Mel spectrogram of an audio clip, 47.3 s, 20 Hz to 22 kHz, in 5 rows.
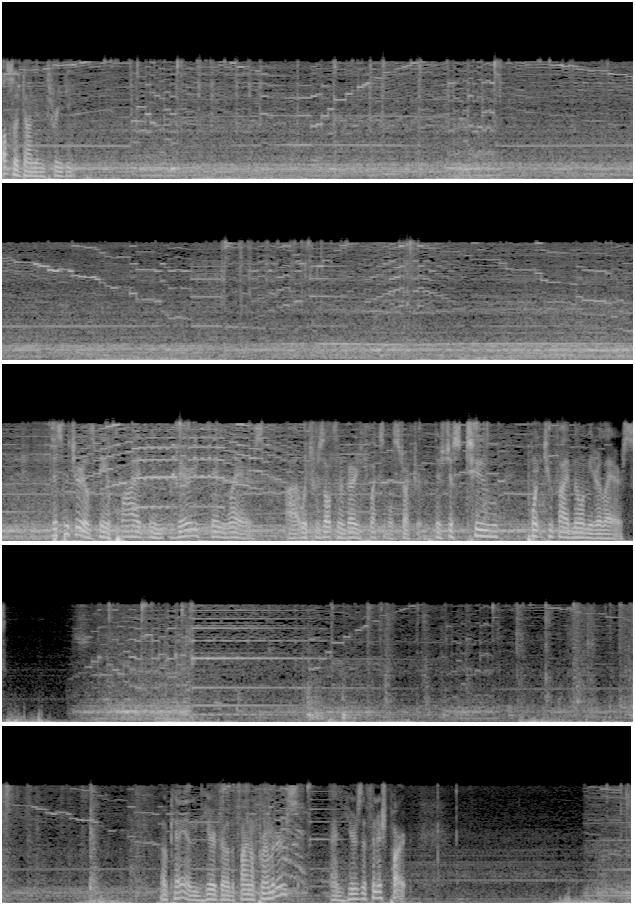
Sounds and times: Speech: 0.0 - 1.1, 19.7 - 28.5, 40.2 - 44.0.

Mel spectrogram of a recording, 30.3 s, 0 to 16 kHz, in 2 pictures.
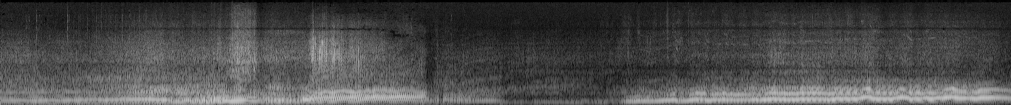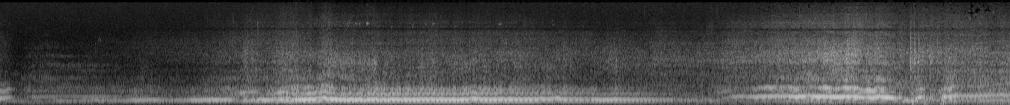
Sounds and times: Outside, rural or natural: 0.0 - 30.3
Race car, auto racing: 0.0 - 30.3.

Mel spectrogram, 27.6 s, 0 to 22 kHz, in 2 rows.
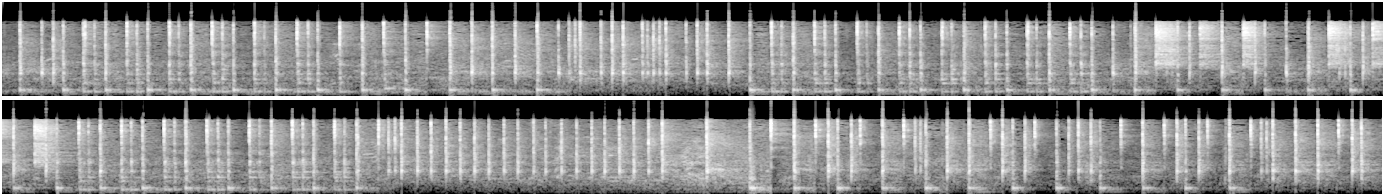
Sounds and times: Music: 0.0 - 27.6
Speech: 3.1 - 7.1, 17.3 - 21.8.

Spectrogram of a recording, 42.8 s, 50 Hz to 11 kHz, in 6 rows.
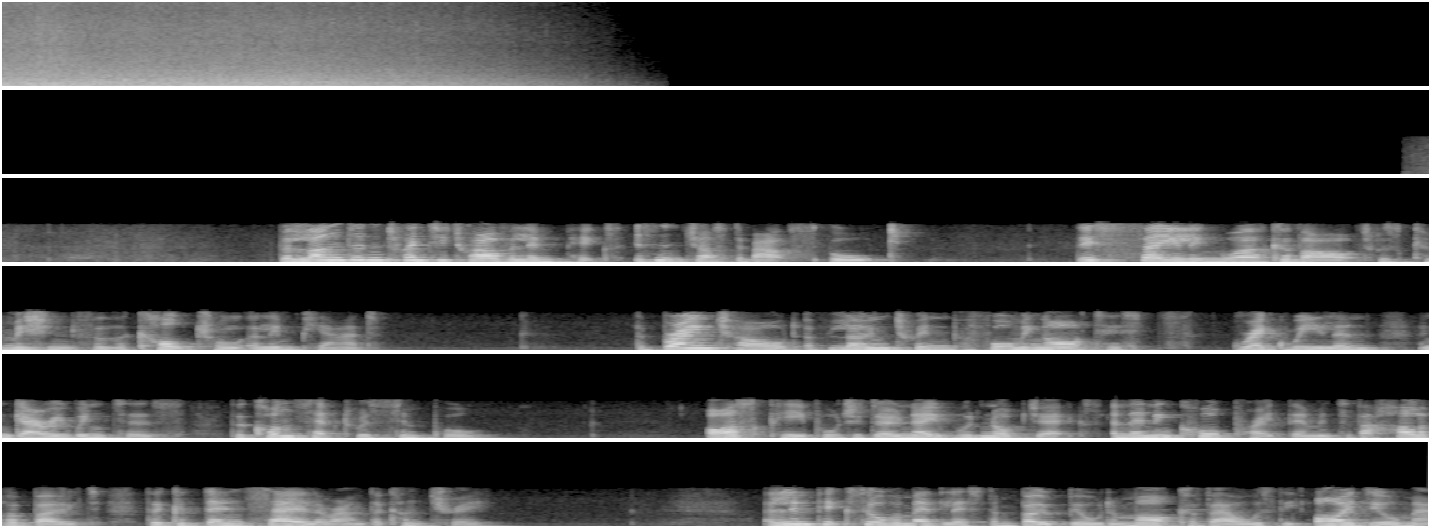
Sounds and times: Speech: 15.7 - 18.8, 19.7 - 23.3, 24.6 - 31.0, 32.1 - 38.2, 39.5 - 42.8.

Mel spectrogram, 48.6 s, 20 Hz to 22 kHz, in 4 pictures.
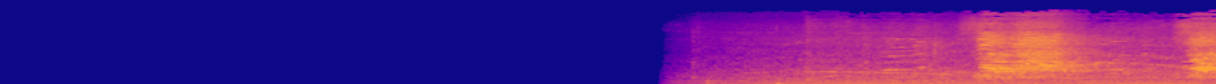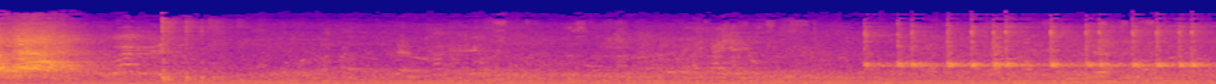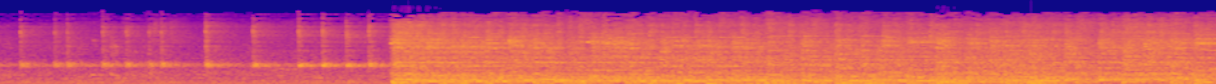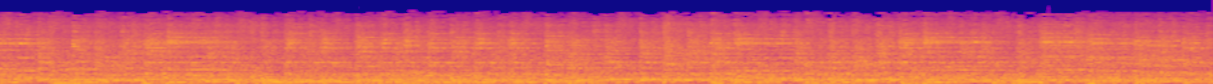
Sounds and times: Exciting music: 28.1 - 48.6
Dance music: 28.2 - 48.6
Orchestra: 28.2 - 48.6.

